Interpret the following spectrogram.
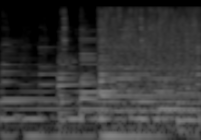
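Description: Background music with steady held notes, over a faint hiss of sugar syrup and pecans cooking in a cast-iron skillet. The hiss drops out for about the first second, then returns.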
